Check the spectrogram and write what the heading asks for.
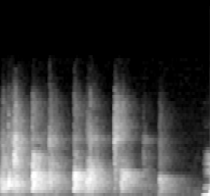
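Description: Small audience clapping in a steady rhythm of about three claps a second after a punchline, fading out shortly before the end.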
